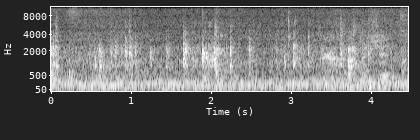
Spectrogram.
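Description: Scattered small clicks and knocks of people moving about a room, over a steady low hum.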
